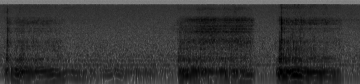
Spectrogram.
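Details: Millie snoring like an old man; soft, low rumbling snores with breathy hiss, three snores in seven seconds in a quiet room.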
